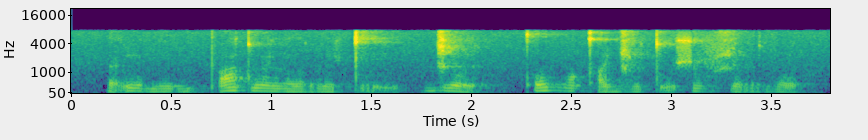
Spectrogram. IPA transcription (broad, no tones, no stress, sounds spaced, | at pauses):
ə̰ n ə b ĩ l b u pʼ ɒ t w ə̃ l o r õ ʃ t r ḭ | d͡ʑ ə̃ | kʼ o b ɒ kʼ ɒ d͡ʑ u t ṵ ʃ o v ɕ o r v o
